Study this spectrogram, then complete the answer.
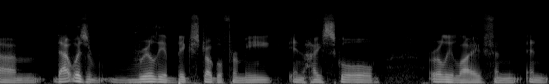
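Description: A man speaks with a Canadian accent. His pitch sits fairly low. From Ontario, Canada (Niagara region). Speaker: high school math teacher. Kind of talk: school assembly testimony.

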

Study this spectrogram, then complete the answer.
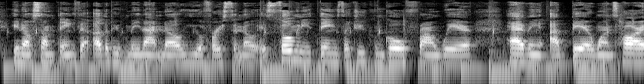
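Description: Music plays behind a woman speaking in a warm tone. Her pace is fairly quick. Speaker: minister leading prayer. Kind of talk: fervent evening prayer, with repeated pleas to God. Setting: online video for a social media group. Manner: earnest, pleading, repetitive rhythm; casual, warm, encouraging.

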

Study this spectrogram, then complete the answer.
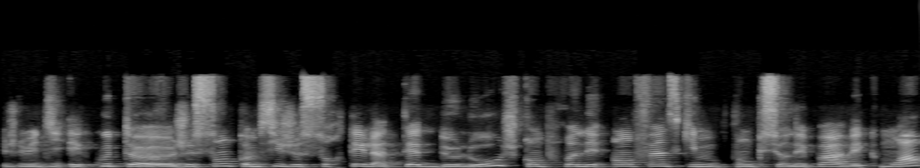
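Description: With a normal speaking voice, a woman talks at a moderate pace with a fairly high pitch and lively intonation in a quiet background. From Algeria. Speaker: pharmacist and life coach. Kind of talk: interview.

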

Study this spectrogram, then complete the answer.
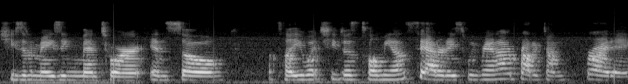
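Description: With a fairly bright tone, a woman talks at a fairly quick pace and medium pitch, showing little pitch movement.

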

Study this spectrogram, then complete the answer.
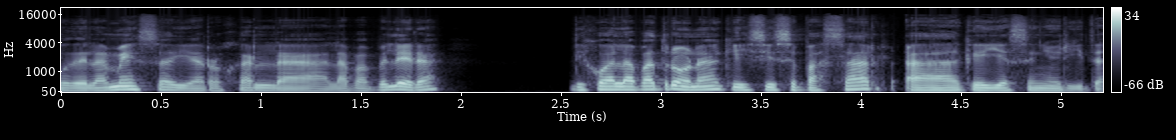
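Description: Quiet surroundings and an unforced reading voice

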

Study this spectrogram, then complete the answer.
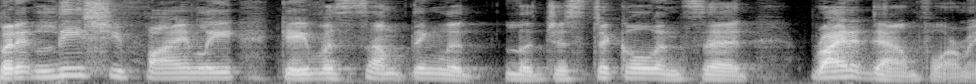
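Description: A man's tone is animated, bright and sharp, with lively intonation. Vocal fry runs through his voice. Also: medium pitch for a man, moderate pace. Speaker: guest co-host, podcast. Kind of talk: casual chat recapping a soap opera. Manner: animated, laughs often.

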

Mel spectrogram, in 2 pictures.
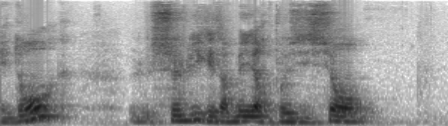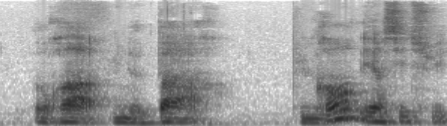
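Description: A man with a medium pitch and a dark, mellow tone speaks at a fairly slow pace, somewhat breathy, with lively intonation. His loudness swings widely, and he leaves long, frequent pauses. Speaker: professor of political philosophy. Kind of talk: interview. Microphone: poor sound quality.

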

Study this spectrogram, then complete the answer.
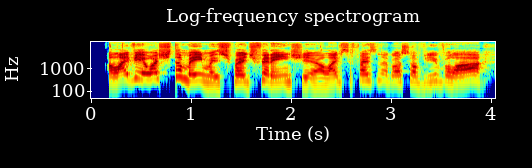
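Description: Speaking with a southern Brazilian accent, a woman talks at a very fast pace. Her intonation is lively. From Curitiba, southern Brazil. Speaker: game streamer. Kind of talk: casual chat. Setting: live stream podcast.

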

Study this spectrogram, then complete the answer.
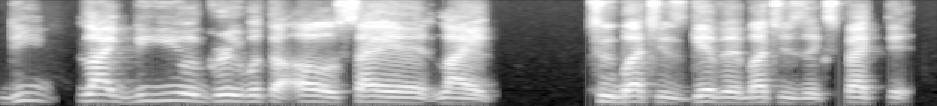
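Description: A man with a fairly high pitch speaks at a fairly slow pace with ordinary pitch variation. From Ohio, Youngstown. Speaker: podcast guest, basketball fan. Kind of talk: casual chat.

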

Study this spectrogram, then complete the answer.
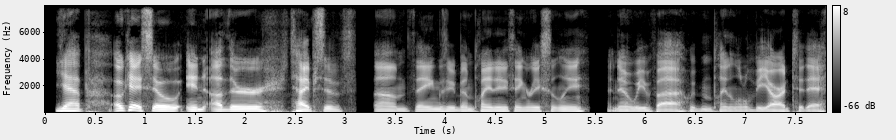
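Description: On a very clean recording with a silent background, a man speaks at a moderate pace in a very deep, low pitch with ordinary pitch variation. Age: 30. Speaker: podcast host. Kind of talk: casual chat. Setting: studio.

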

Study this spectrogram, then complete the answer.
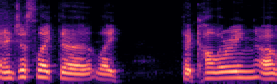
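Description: A man with an ordinary speaking voice and an American accent talks at a moderate pace. His pitch varies in an ordinary way, over a quiet background. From United States. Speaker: podcast co-host. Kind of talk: casual chat.

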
